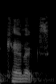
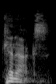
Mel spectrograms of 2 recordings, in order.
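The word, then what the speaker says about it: Canucks: So, yeah, the the how you pronounce it, the Kucks. Kucks.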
